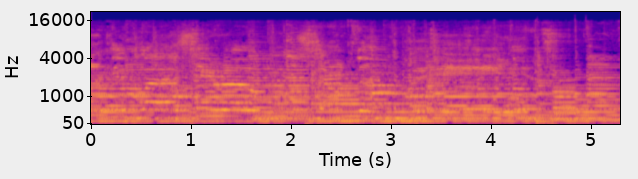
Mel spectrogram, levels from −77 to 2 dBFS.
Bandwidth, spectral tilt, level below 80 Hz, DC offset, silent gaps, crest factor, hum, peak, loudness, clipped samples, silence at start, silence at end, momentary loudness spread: 16.5 kHz; -3.5 dB/octave; -46 dBFS; under 0.1%; none; 12 dB; none; -2 dBFS; -14 LUFS; under 0.1%; 0 s; 0 s; 4 LU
